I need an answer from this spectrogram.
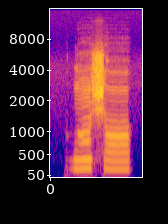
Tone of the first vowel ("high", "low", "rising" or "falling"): high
